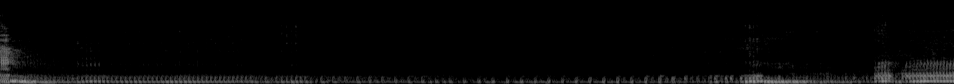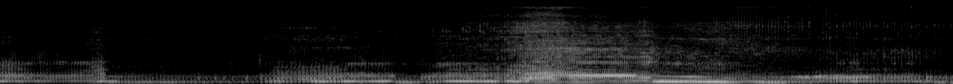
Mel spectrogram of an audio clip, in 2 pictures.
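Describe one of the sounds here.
A small dirt bike engine buzzes in the distance and grows louder as it approaches, then passes close by and fades away.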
